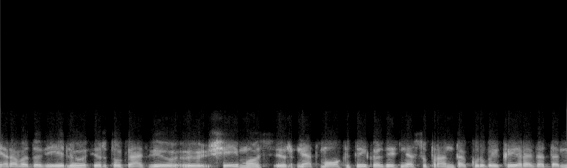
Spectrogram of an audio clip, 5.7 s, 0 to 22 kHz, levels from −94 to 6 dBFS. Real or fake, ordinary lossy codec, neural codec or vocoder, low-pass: real; Opus, 32 kbps; none; 7.2 kHz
